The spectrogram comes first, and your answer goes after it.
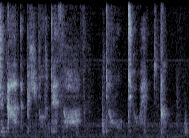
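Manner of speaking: hushed, conspiratorial whisper, all breath; mock-ominous whisper, slowing at the end; whispered warning. Mock warning about angering fairy folk.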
